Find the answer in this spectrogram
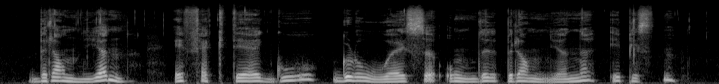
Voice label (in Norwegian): brannjonn, Numedalsmål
